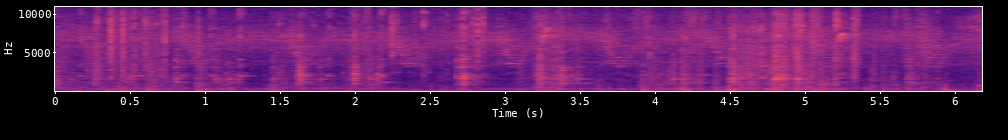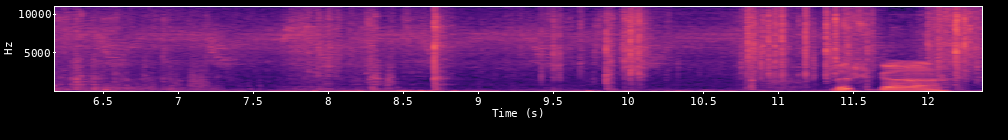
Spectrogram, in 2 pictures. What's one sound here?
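A light metal window frame rattles and clatters as it is handled.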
